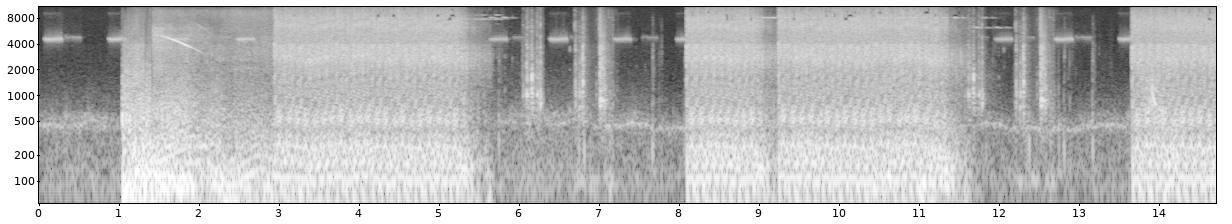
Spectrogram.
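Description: A rifle fires long rapid bursts.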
